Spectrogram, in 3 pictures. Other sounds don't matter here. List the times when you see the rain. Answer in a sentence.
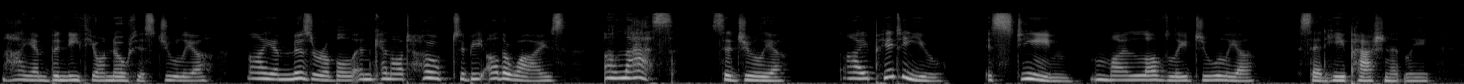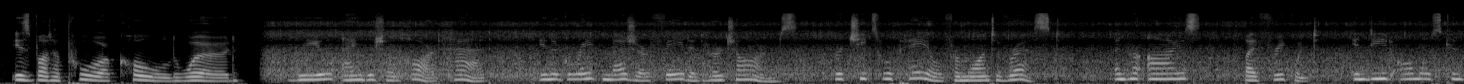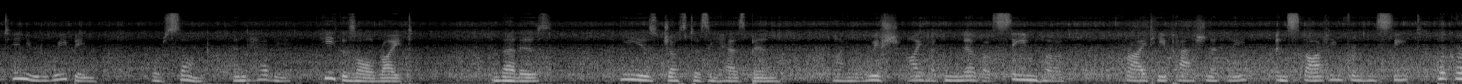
You can hear the rain from 17.2 to 43.8 s.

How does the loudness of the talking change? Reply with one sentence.
The volume of the talking stays about the same.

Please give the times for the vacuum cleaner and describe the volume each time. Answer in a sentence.
The vacuum cleaner can't be heard in this clip.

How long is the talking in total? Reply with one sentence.
You can hear the talking for 44 seconds altogether.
